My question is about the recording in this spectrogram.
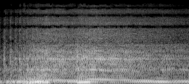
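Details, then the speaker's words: Yamaha R15 version 2 after an engine repair for noise, including piston work: strong, even throttle blips that rise and settle cleanly with no knock or rattle; normal revving. "मधुर ध्वनि कर रहा है। का engine का काम पूरी तरह से सही। हो गया।"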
